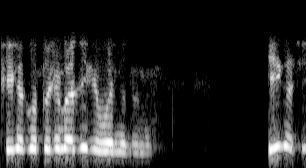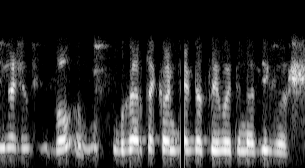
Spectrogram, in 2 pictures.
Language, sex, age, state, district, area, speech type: Kashmiri, male, 30-45, Jammu and Kashmir, Bandipora, rural, conversation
